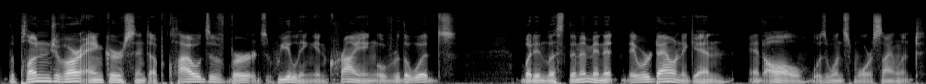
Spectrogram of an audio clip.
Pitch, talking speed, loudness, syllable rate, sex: 100 Hz, 205 wpm, -19 LUFS, 4.8 syllables/s, male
